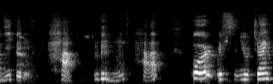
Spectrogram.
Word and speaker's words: ح: The other letter is the Ha. The Ha is the 7. Okay, and how do you pronounce it? It's an H, but very deep, also from the bottom of your throat.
